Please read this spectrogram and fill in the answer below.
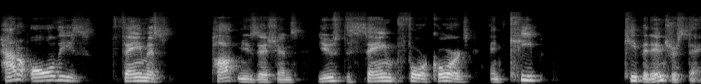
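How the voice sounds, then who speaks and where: A man with an American accent speaks at a fairly slow pace in a fairly high pitch, his intonation lively against a quiet background. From Reading, Pennsylvania, US. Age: 40s. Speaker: guitar tech and shop co-owner. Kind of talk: casual chat. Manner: animated.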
